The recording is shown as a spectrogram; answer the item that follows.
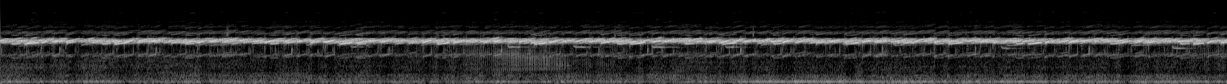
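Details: Night chorus of many spring peepers at a frog pond in early spring: a continuous piercing high-pitched wall of overlapping peeps with brief sharper chirps standing out, and a soft low drone underneath.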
